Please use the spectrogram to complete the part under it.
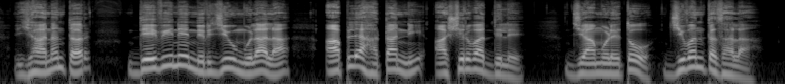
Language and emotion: Marathi, neutral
